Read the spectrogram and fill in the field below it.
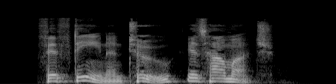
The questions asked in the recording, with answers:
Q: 15 and 2 is how much?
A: 17.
